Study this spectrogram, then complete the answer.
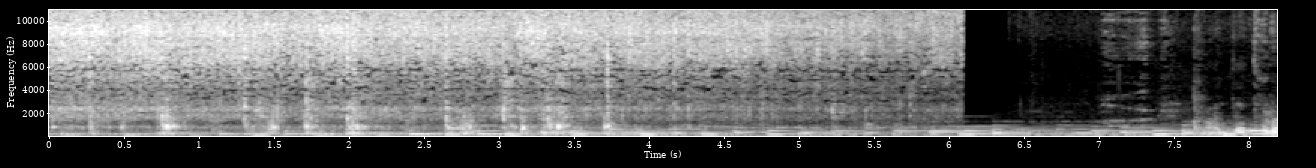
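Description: Onion frying in a pan at home, a few tomato pieces dropped in with it, giving a steady close sizzle with stirring scrapes, cutting quieter and thinner toward the end.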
